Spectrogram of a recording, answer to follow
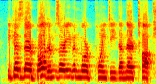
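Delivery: loud, high explanation; shouting. A narrator's reading. Astronaut answering the president, shouting. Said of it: "shouted Shuckworth".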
